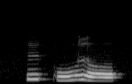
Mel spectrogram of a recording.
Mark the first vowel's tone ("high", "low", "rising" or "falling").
high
